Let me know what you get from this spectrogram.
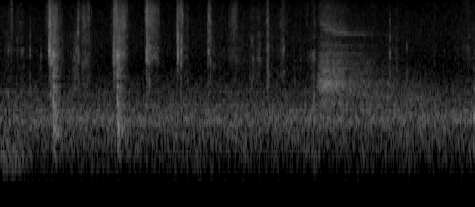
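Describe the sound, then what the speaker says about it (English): Deck of cards being shuffled during a Marvel Champions board game at a table, a series of soft riffling bursts and papery flicks, fairly quiet and close, with no talking. "I'm going to shuffle my deck whilst you take your turn"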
